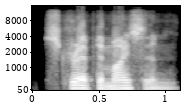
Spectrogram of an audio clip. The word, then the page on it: streptomycin: American English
